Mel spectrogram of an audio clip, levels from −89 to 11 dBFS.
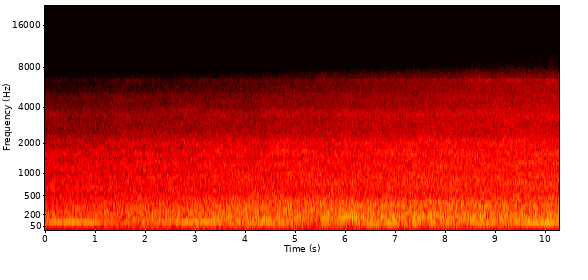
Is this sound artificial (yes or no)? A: yes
